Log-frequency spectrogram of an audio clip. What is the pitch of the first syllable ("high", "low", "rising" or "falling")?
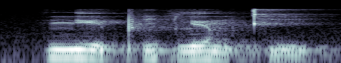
falling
